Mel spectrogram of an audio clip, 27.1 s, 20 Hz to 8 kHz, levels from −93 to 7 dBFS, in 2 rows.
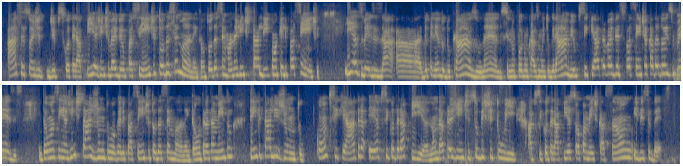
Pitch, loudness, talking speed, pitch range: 255 Hz, -22 LUFS, 195 wpm, 225-290 Hz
